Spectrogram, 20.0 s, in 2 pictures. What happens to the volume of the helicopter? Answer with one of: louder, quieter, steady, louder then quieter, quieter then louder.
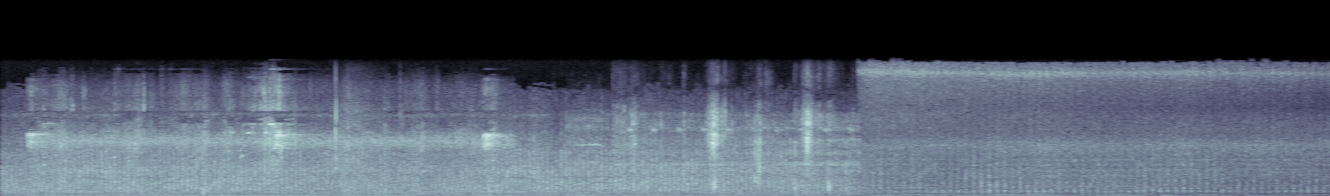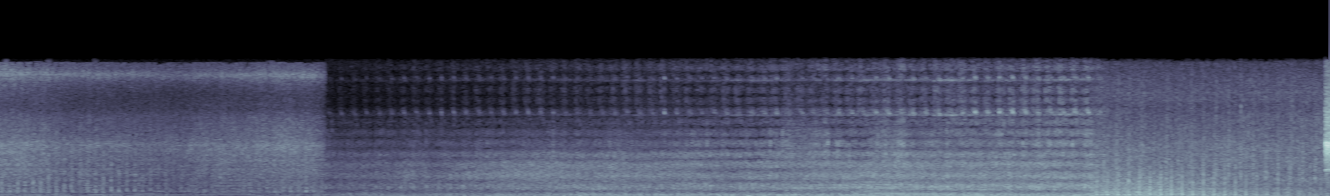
quieter then louder.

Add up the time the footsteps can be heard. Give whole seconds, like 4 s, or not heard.
6 s.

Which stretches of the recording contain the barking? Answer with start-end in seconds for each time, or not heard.
not heard.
